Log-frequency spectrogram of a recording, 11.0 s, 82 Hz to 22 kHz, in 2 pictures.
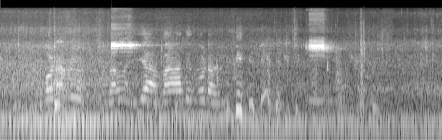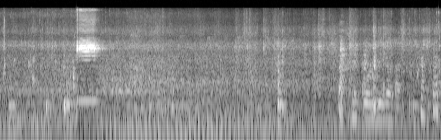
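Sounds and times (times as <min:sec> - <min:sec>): low rumble of traffic: 0:00.0 - 0:11.0
vehicle horn toots: 0:01.4 - 0:01.9, 0:03.8 - 0:04.3, 0:06.4 - 0:06.9.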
